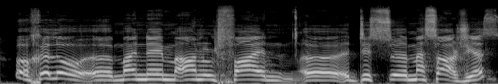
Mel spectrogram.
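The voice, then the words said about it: Hard-to-understand put-on accent. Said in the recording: “Arnold Fine's accent is hard to understand.”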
